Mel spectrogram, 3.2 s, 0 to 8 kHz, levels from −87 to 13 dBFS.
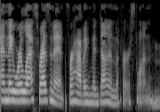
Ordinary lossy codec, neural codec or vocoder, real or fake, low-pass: MP3, 32 kbps; codec, 16 kHz, 8 kbps, FunCodec, trained on LibriTTS, 25 frames a second; fake; 7.2 kHz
